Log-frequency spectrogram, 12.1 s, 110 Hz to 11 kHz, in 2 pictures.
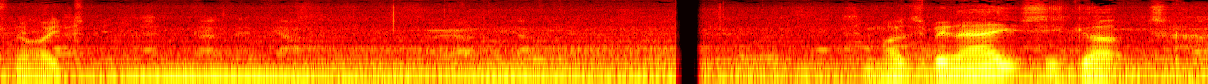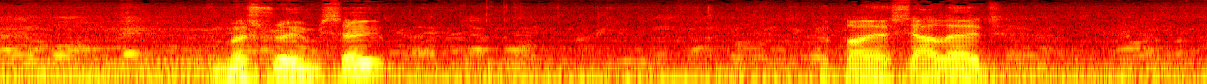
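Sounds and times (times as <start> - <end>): engine humming: 0.0 - 12.0
faint voices: 0.0 - 12.0.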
